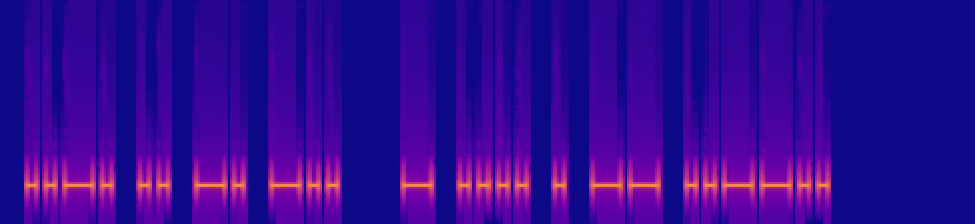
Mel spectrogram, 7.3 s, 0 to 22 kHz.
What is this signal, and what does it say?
Morse code, heard as a keyed tone, about 17 wpm, 700 Hz. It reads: FIND THEM?
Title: Sentences from Top 200 Words and Abbreviations 17wpm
